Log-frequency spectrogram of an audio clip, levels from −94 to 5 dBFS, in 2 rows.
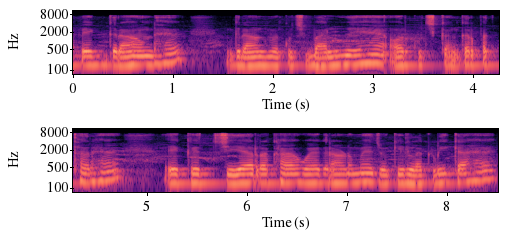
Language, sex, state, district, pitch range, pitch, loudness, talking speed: Hindi, male, Bihar, Purnia, 145-160 Hz, 150 Hz, -23 LUFS, 190 wpm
